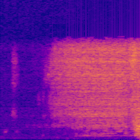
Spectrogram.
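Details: The speaker's own home mechanical ventilator: after a quiet moment, a soft airy hiss rises steadily, the inflow of one ventilator-delivered breath.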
